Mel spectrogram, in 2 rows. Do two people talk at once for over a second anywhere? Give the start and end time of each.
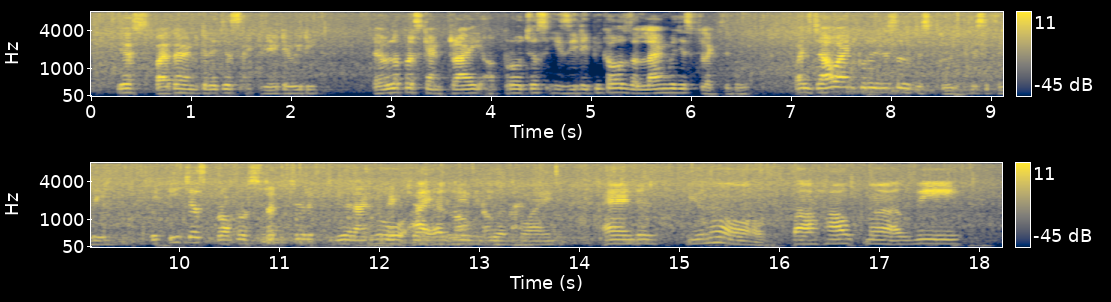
11.8-13.6

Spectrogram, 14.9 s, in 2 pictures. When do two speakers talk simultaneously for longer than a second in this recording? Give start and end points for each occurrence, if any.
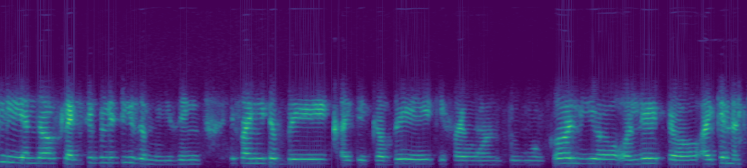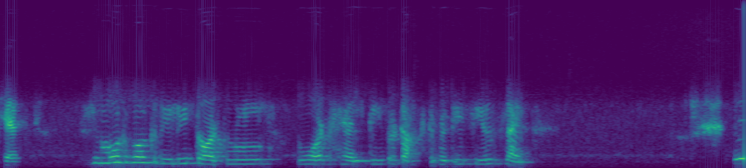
none

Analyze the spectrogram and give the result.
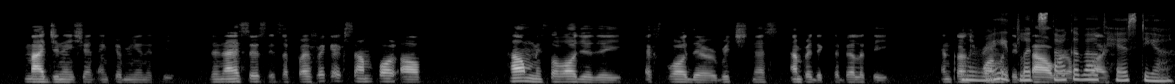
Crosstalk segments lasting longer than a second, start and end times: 9.6-11.1

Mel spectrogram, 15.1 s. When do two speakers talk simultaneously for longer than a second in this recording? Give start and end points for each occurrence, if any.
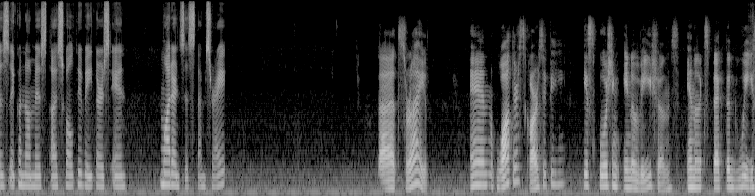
none

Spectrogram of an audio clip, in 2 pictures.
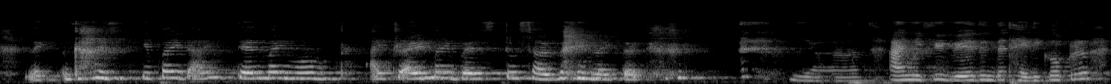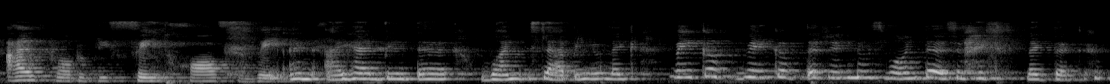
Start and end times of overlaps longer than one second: none

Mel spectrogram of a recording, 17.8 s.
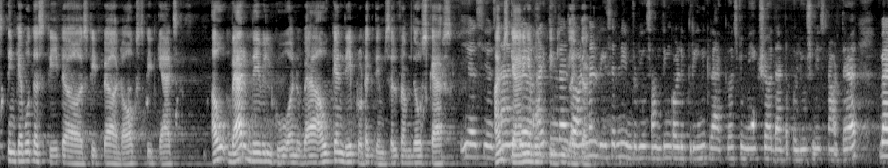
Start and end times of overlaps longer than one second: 9.9-11.8

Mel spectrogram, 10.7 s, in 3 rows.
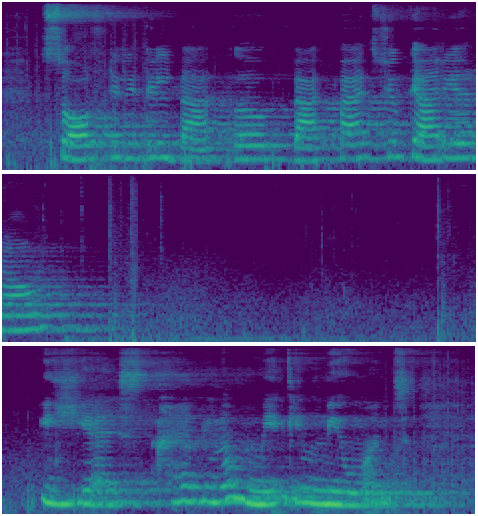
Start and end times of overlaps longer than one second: none

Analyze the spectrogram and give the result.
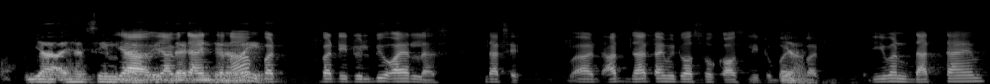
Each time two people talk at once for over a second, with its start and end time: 1.1-2.7

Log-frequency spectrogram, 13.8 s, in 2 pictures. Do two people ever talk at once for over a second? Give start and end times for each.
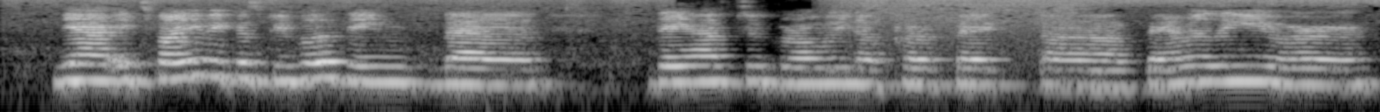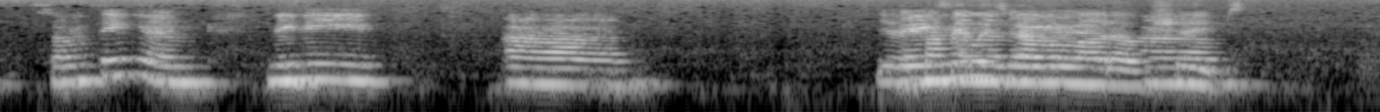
11.4-13.1

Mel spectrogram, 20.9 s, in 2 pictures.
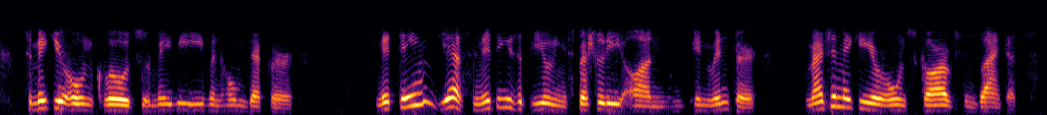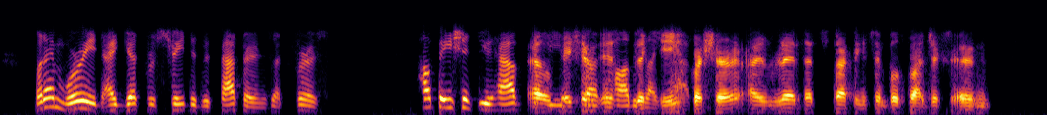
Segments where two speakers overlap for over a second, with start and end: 15.8-17.3

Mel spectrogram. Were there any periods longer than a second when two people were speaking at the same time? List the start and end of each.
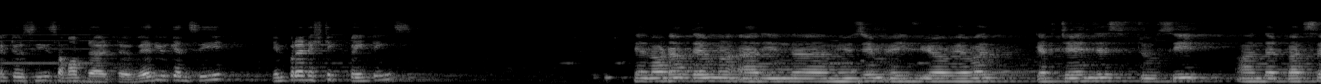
none

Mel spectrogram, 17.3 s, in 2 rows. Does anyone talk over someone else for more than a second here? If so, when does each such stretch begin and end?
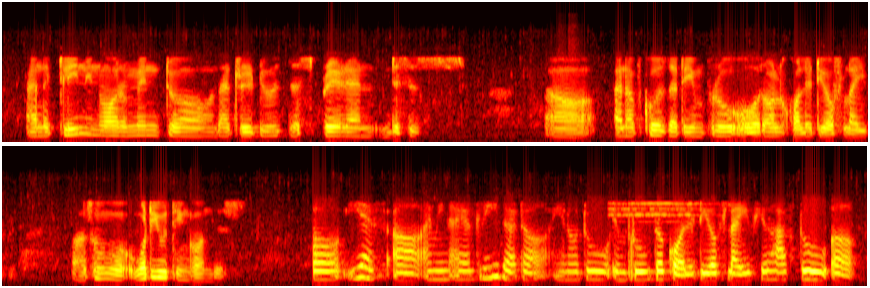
none

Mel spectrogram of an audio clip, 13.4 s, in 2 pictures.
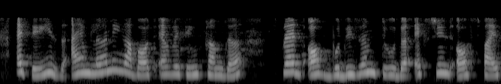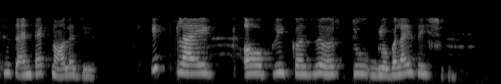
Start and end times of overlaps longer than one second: none

